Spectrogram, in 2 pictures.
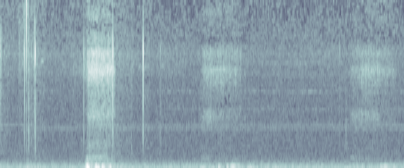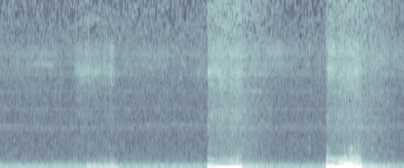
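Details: A pet cat sleeping, with soft, quiet breathing and occasional short snorting snores in a quiet room; the owner says she snores hard every time she sleeps.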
